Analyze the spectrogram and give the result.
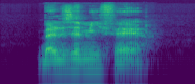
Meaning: balsamiferous
- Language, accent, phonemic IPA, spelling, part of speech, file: French, France, /bal.za.mi.fɛʁ/, balsamifère, adjective, LL-Q150 (fra)-balsamifère.wav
